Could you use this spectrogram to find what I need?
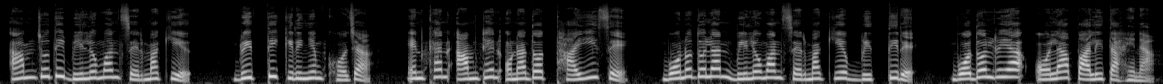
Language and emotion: Santali, neutral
